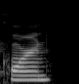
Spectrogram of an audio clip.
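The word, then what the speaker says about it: Quorn: I check every time I go near the corn, is that how you say it? Corn, even though it's Q-U? – Yeah.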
